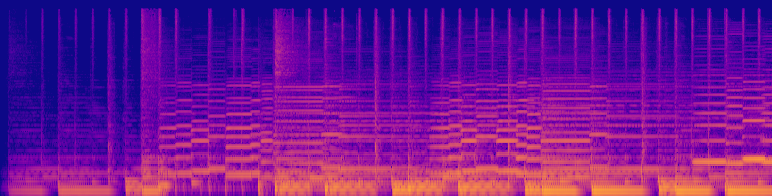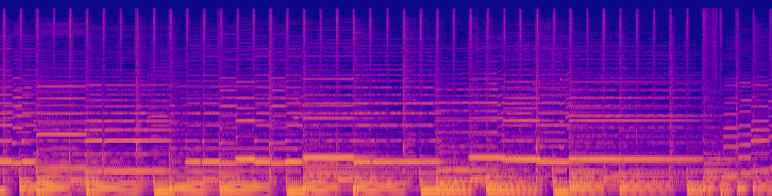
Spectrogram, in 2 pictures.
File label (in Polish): akordeon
